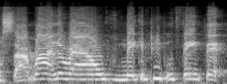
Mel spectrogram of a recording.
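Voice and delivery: ordinary delivery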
